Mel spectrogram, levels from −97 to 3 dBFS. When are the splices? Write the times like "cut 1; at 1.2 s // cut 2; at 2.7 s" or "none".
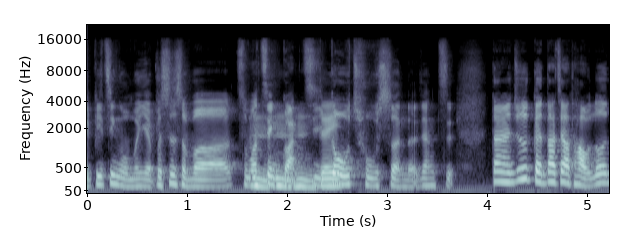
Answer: none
